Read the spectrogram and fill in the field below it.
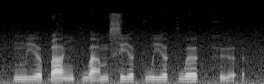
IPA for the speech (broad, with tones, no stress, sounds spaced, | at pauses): m i˧ ə̯ ɓ a˧˩ ŋ k w a̰˧˥ m s i˧ ə̯ k w i˨˦ ə̯ k w əː˦˥ k̚ h ɨ̰˧˨ ə̯ ʔ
